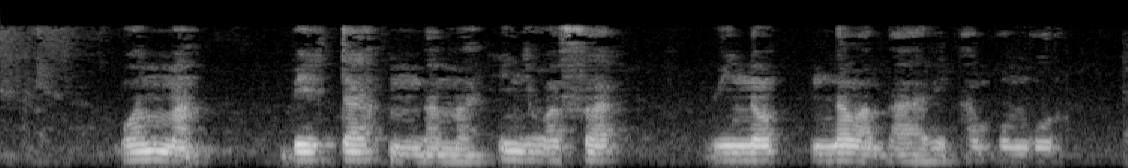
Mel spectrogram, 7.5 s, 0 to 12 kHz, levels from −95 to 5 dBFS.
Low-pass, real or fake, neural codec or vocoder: 7.2 kHz; real; none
